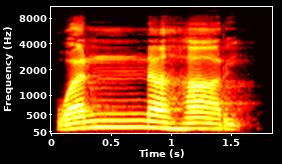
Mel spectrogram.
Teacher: Dan nun dalam keadaan musyaddadah, maka wujubul gunnah. wan keluar dari hidung.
